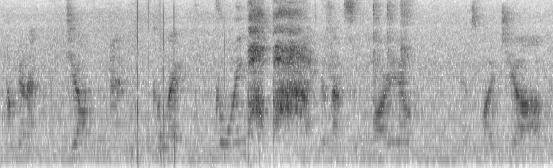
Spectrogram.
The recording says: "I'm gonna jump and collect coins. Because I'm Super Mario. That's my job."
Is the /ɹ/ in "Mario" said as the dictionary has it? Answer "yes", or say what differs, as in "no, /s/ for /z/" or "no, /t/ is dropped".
yes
